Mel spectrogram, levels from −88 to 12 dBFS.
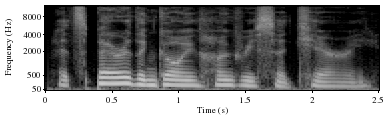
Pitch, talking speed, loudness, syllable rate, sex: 150 Hz, 165 wpm, -17 LUFS, 4.3 syllables/s, female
